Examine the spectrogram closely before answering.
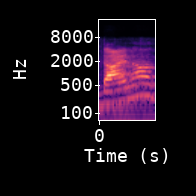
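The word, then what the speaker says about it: Diana: अब इन्होंने क्या दिया, इन्होंने 28 सोनेट्स का सीक्वेंस मतलब कलेक्शन डायना हिंदी वाला डायना नहीं, वो डायन नहीं, डायना। तो डियाना नहीं, प्रोनाउंसिएशन ध्यान दीजिएगा, डायना में उन्होंने 28 सोनेट्स का कलेक्शन दिया।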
